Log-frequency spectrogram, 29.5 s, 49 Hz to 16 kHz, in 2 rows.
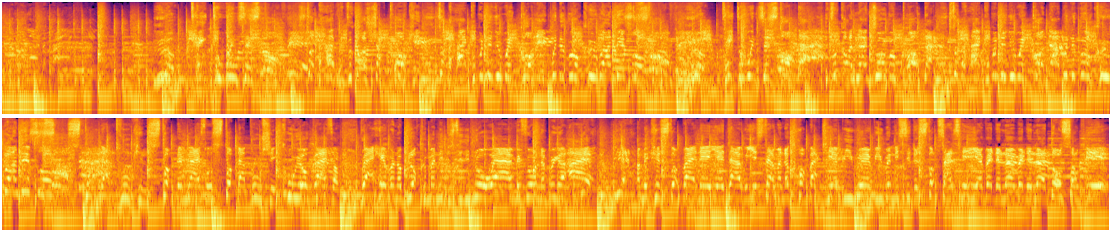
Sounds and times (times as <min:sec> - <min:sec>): Funk: 0:00.0 - 0:27.8.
